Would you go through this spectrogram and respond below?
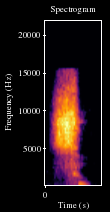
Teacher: সিন অক্ষর, সিনে আসছে পেশ, সিন পেশ সু। জিব্বা নিচে যাতে চাপ দিয়ে উচ্চারণ করতে হয় সফির হরফ সু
